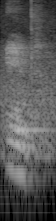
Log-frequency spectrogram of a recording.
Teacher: ईंट। अब ये यहाँ पर अनुस्वार नहीं है, चंद्र बिंदु है, इसका उच्चारण करेंगे तो मुख और नाक दोनों से होगा, अनुनासिक ध्वनि है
